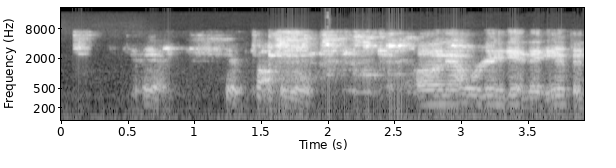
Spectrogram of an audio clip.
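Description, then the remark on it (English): Voices layered over themselves in a thin, phone-like echo, speech repeating and smearing together almost continuously for a few seconds, as audio from a live stream feed feeds back after its volume is turned up. “Yeah, we've got a little bit of an echo on your end, but I sound great.”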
